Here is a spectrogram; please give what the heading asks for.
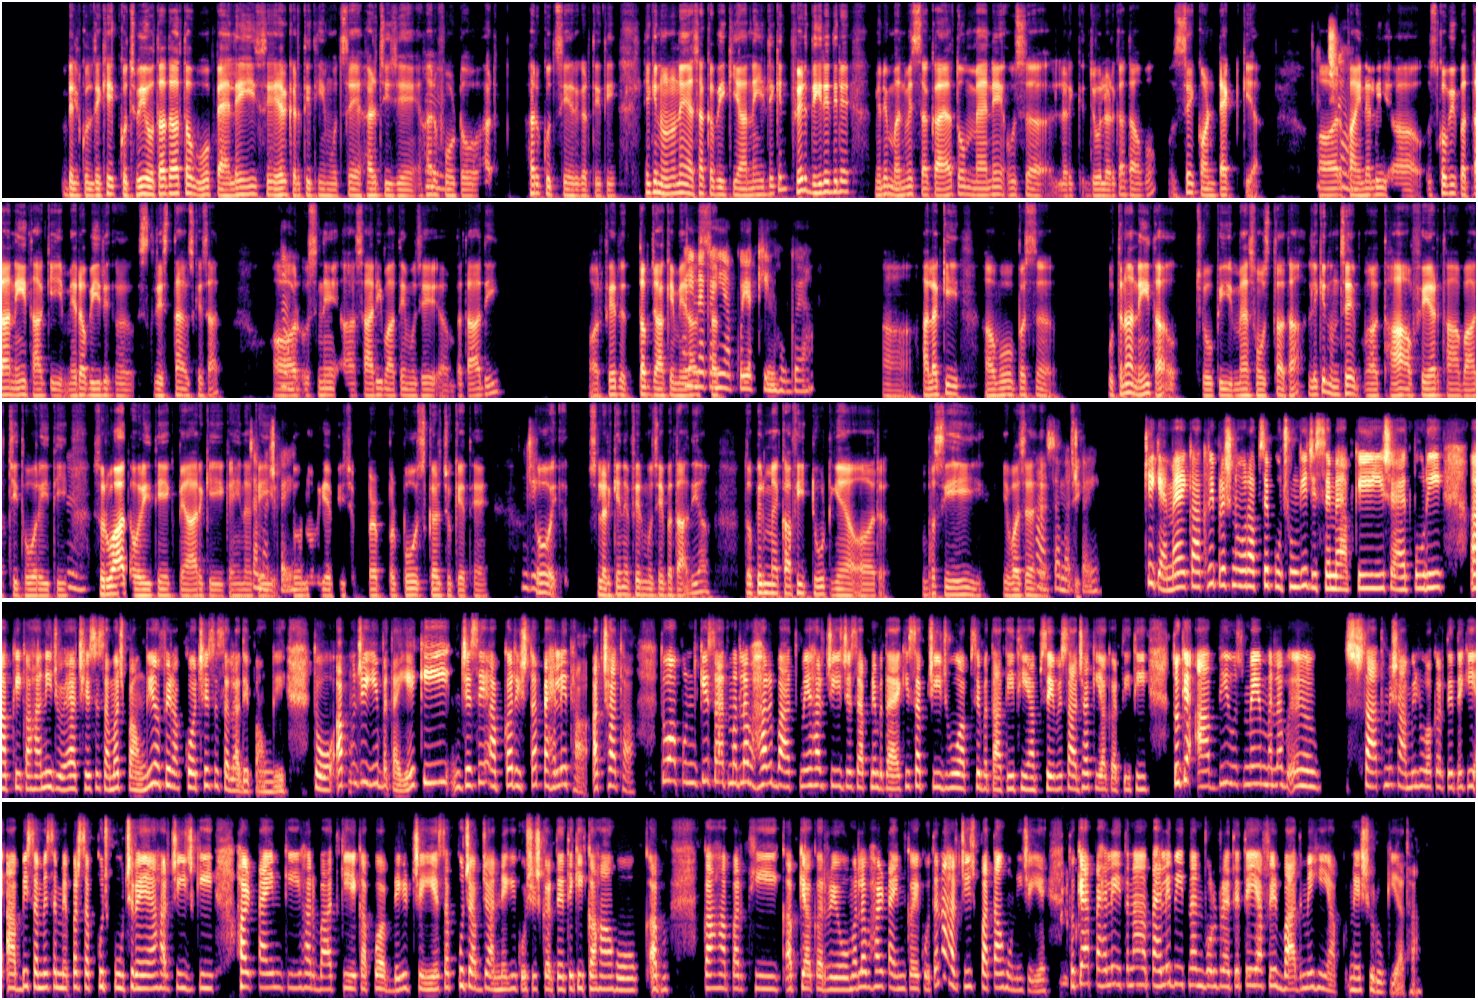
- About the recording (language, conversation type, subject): Hindi, advice, पिछले रिश्ते का दर्द वर्तमान रिश्ते में आना
- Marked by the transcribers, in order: in English: "शेयर"; in English: "शेयर"; in English: "कॉन्टैक्ट"; in English: "फाइनली"; in English: "अफेयर"; in English: "प्र प्रपोज़"; in English: "टाइम"; in English: "अपडेट"; in English: "टाइम"; in English: "इन्वॉल्व"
